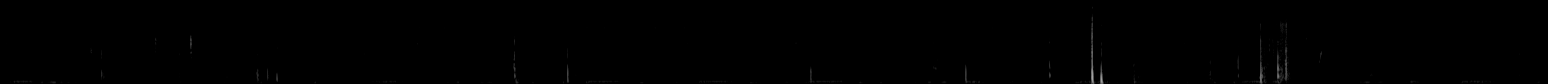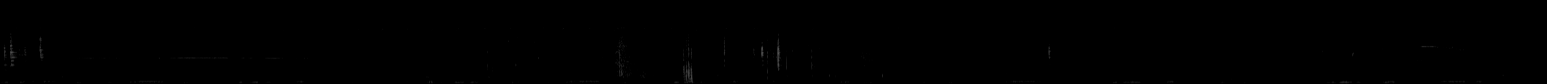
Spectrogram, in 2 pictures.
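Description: Insects droning steadily at a high pitch, with scattered faint clicks and two sharp knocks about eleven and thirteen seconds in. A short steady whistle-like tone sounds near the middle.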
